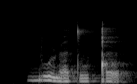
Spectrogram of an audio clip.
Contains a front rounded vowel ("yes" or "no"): no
